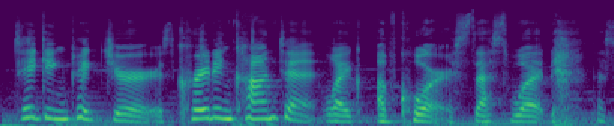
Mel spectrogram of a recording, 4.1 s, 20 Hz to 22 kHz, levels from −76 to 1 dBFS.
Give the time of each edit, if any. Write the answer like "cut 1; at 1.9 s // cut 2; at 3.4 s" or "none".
cut 1; at 1.1 s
